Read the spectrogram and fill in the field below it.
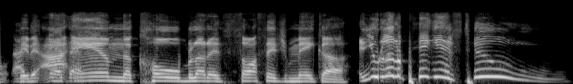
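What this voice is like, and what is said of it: Dusty Rhodes impression. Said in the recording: “your Dusty Rhodes impersonation ... It's definitely not the best, but I do a decent job, I think. ... That's an old Dusty promo.”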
